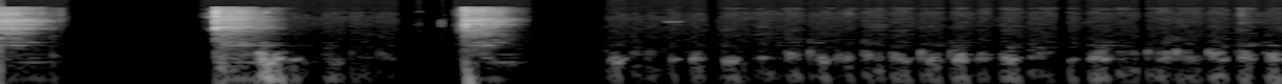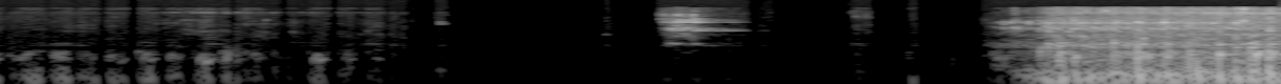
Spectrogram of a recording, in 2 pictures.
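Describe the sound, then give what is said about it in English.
A few sharp lighter clicks, then a steady low gurgling of water bubbling for several seconds through a Pot Smoking Mom bong holding a bowl of Chem D from One Plant, followed by a quiet pause and a loud, breathy exhale at the end. “Well, I got a bowl right here in my little Pot Smoking Mom bong of Chem D from One Plant.”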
